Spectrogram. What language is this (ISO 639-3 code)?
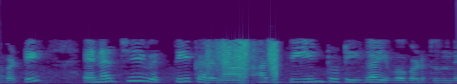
tel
